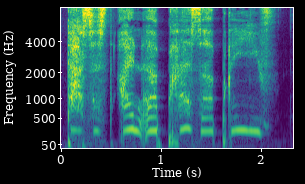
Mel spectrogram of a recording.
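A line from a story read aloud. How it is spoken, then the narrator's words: Whisper. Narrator (German): flüsterte Juli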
